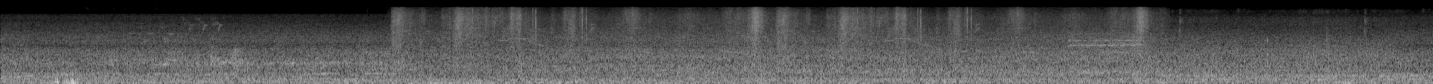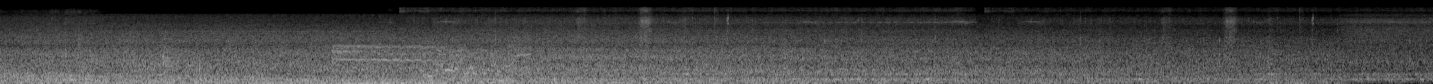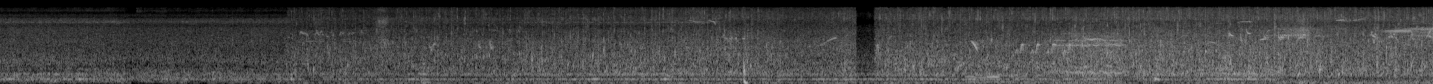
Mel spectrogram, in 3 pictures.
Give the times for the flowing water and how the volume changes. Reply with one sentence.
The flowing water can be heard from 0.0 to 42.9 s, getting quieter then louder.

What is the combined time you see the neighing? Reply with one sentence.
The neighing can be heard for 4 seconds in total.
